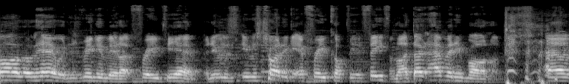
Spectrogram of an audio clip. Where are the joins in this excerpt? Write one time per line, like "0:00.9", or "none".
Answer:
0:03.9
